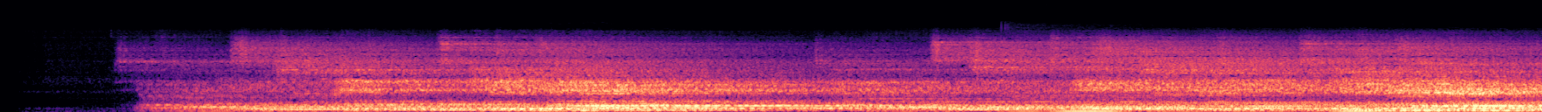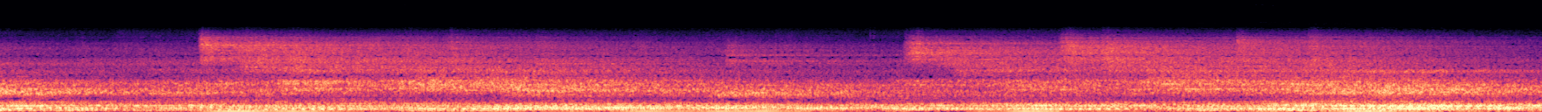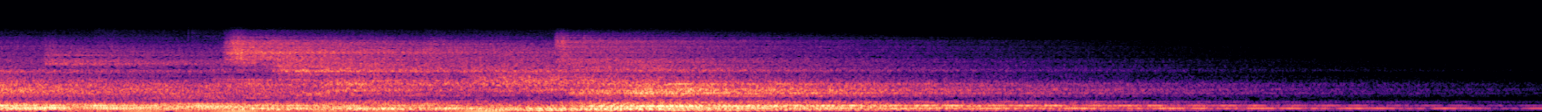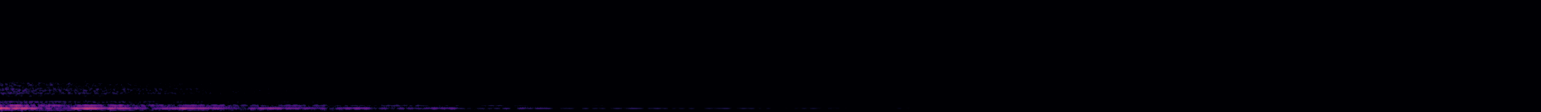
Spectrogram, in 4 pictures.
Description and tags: Using a recording of a silly sentence I said a few times. First, I layered the sound a few times so as to get rid of any real pauses. Then, I reversed it, inversed it, and added delays, reverb and a pitch shift.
